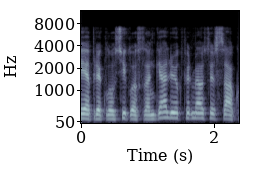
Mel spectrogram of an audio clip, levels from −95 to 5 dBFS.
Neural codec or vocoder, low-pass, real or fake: none; 7.2 kHz; real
